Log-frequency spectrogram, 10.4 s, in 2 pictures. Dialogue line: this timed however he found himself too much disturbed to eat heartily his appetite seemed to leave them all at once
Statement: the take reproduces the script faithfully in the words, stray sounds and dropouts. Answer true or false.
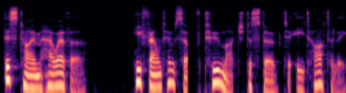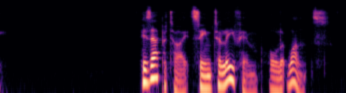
false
